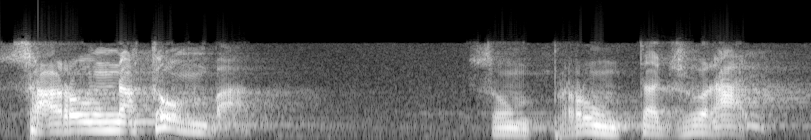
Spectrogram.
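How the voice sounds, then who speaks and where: Stage reading: female actor as devoted, prying Milanese housekeeper, slow and exclamatory, muffled reverberant hall. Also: very deep voice, animated, creaky, pitched below the performer's own voice, exaggerated voice. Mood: coaxing. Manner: pressing, questioning, exclamatory. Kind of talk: theatrical dialect reading.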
